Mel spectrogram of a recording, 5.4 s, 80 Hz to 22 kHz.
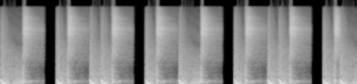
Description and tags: Break180BPM1
A set of Drum&Bass/Hardcore loops (more DnB than Hardcore) and the corresponding breakbeat version, all the sounds made with milkytracker.
break, hardcore, bass, drum, 180bpm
